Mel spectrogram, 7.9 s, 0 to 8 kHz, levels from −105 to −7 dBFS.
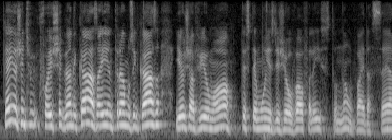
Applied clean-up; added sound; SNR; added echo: none; none; none; none.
